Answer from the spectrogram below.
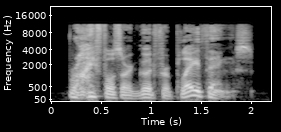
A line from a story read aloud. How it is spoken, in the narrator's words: the young man said, and he laughed, a little scornfully perhaps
